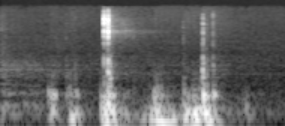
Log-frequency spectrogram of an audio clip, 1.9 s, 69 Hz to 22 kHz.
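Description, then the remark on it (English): A $10 paper bill is crumpled up, giving a few short, crisp crackling bursts spread over a couple of seconds, with no one speaking. “You see, even though we might feel like this, crumpled, broken, dirty, stepped on.”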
